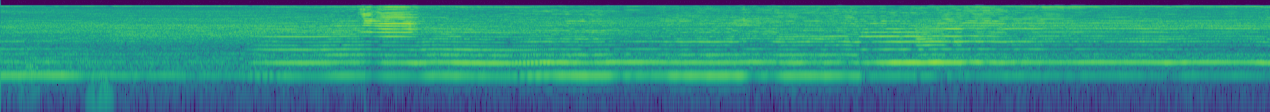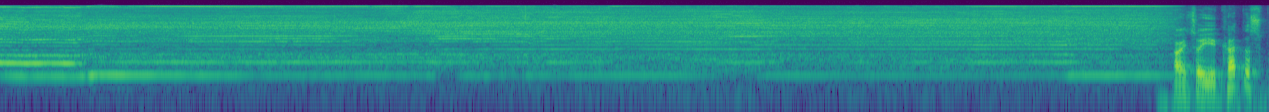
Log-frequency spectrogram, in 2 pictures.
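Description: A router whines steadily as it cuts into wood.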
